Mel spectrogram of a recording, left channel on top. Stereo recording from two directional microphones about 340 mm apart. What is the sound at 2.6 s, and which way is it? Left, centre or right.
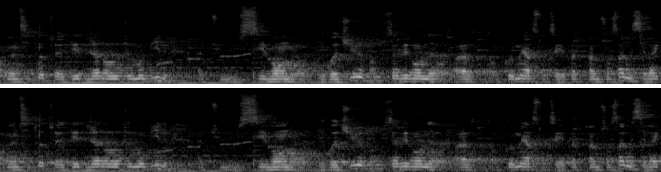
Speech, centre.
